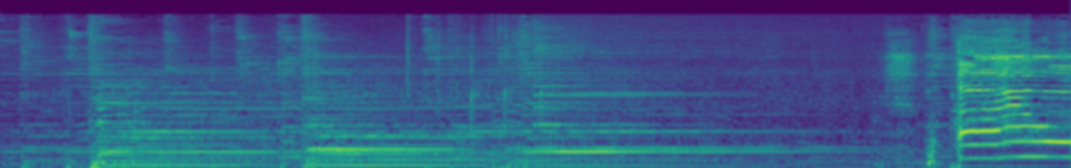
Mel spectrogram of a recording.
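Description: Acoustic guitar chords played live, struck a few times about a second and a half apart and left to ring out and fade. Singing comes back in about seven seconds in.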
